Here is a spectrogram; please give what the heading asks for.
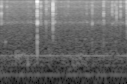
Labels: {"label": "ambient", "recorder": "HydroMoth"}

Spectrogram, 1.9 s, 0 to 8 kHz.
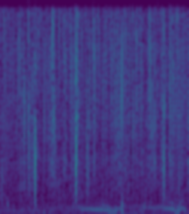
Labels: {"label": "biophony, cascading saw", "recorder": "SoundTrap 600 or HydroMoth"}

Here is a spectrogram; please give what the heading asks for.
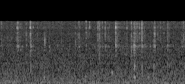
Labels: {"label": "ambient", "recorder": "HydroMoth"}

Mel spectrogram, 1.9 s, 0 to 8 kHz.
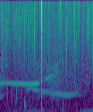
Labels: {"label": "biophony", "recorder": "SoundTrap 300"}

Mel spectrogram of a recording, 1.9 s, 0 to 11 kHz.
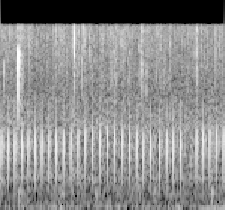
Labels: {"label": "biophony, rattle", "recorder": "SoundTrap 500"}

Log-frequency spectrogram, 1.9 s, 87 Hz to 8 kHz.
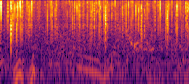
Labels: {"label": "biophony, cascading saw", "recorder": "SoundTrap 600 or HydroMoth"}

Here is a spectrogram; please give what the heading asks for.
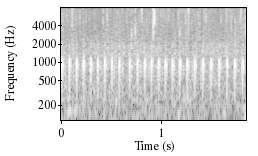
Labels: {"label": "biophony, rattle", "recorder": "SoundTrap 500"}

